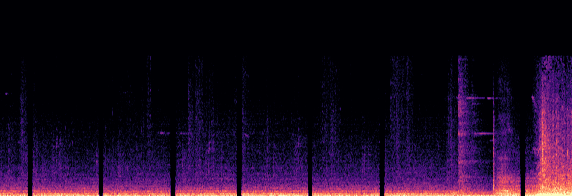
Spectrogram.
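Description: A vehicle engine idles with a low, steady rumble.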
